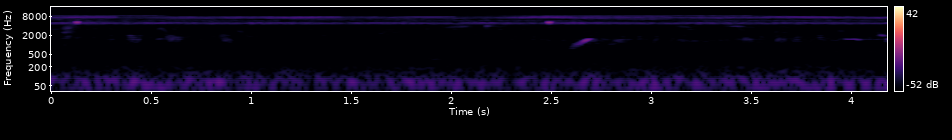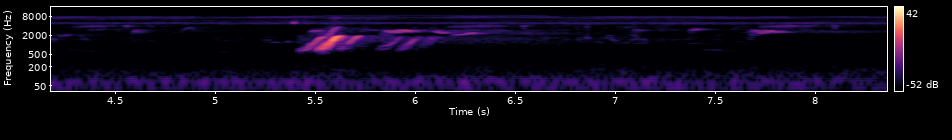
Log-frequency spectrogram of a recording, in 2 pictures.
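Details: Juvenile frogs in a Kenyan wetland: after a faint chirp, one loud pulsed rattling call is followed by several softer trailing clicks and chirps, with a steady faint hiss throughout.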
